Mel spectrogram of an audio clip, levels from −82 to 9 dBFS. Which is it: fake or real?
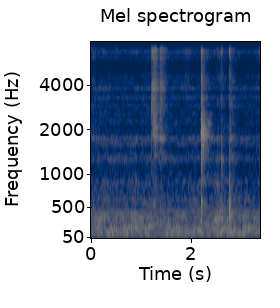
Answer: fake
